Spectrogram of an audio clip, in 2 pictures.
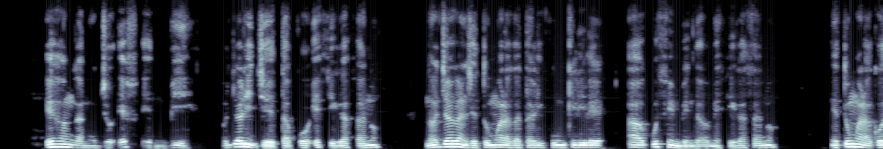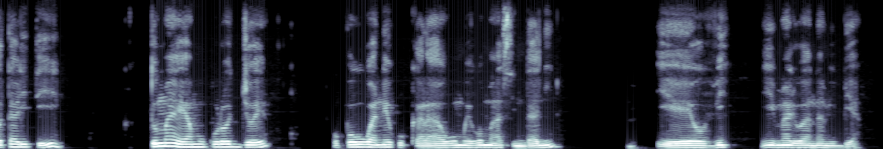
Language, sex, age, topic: Oshiwambo, male, 18-24, finance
